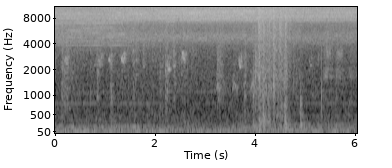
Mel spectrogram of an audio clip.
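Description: Faint, scattered chirps of birds, with a brief flutter of wings about four seconds in.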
